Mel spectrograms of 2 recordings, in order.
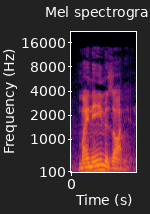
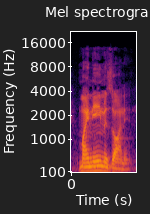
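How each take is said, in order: Both takes have the same delivery.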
